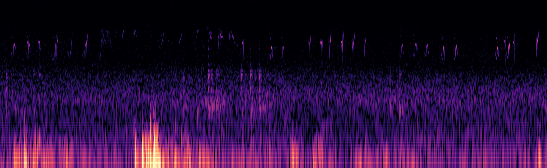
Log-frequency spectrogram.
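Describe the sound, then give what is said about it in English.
A male bird at the very top of a tall larch tree gives a steady series of short, high, sharp chip calls, repeated in quick clusters throughout, fairly faint over a low rumbling background with no talking. “That's him giving calls now.”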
